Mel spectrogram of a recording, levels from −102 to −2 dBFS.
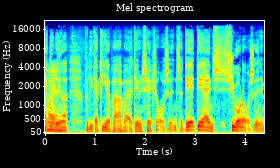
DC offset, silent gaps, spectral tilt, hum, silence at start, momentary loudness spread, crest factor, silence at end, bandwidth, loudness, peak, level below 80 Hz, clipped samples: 0.7%; none; -5.5 dB/octave; none; 0 s; 8 LU; 16 dB; 0 s; 18 kHz; -19 LUFS; -2 dBFS; -40 dBFS; under 0.1%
